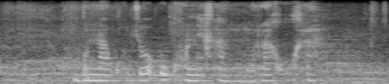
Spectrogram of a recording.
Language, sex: Tswana, female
